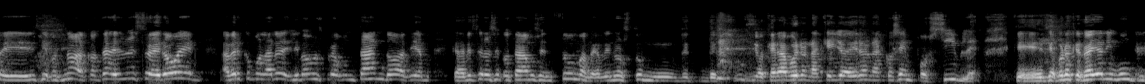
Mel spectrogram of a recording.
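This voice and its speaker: A middle-aged woman from Spain, speaking in a reflective interview and often pausing to search for words, with Italian words slipping in. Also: mid-range voice. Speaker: designer interviewee.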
